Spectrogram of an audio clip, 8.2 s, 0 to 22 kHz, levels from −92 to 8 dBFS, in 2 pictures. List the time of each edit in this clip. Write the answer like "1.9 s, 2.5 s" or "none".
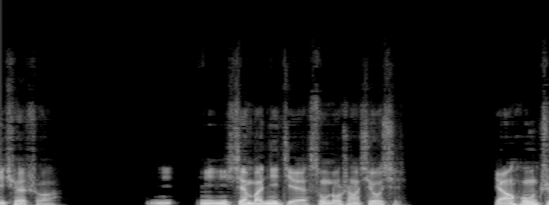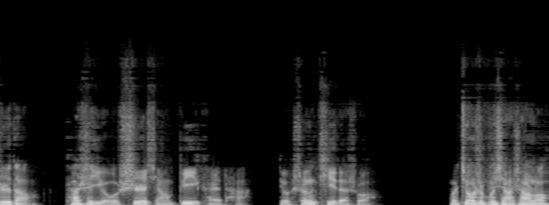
3.1 s, 6.1 s, 7.0 s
